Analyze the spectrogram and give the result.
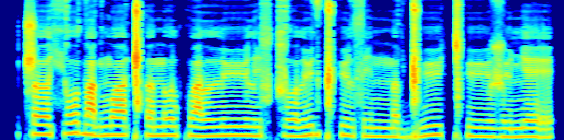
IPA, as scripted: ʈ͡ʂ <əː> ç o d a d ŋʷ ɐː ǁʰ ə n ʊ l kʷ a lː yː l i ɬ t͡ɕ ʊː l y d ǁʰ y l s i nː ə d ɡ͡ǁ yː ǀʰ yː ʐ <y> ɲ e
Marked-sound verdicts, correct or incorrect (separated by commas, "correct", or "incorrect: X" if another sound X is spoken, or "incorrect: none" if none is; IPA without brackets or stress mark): correct, correct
